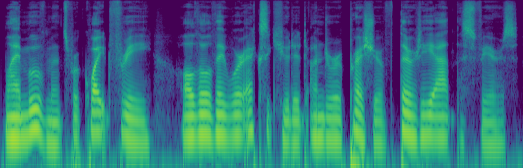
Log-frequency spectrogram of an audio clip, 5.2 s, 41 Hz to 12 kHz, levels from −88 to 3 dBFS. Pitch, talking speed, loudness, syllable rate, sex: 110 Hz, 170 wpm, -20 LUFS, 6.4 syllables/s, male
